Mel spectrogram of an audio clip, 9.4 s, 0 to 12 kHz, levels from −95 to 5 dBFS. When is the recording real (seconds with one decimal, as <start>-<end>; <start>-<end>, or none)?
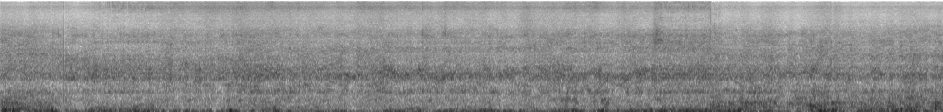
1.0-1.6; 6.6-7.2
